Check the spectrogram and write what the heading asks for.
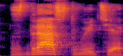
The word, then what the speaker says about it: здравствуй: Zdra, né? Zdra, letra Z aqui. Zdra. Aí vem o S. Zdras. Zdras. Aí vem tvui, né? Tvui. Tvui. Здравствуй. Здравствуй. Ok? Здравствуй. E aí vem o tie, ok? Здравствуйте.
